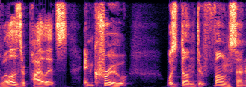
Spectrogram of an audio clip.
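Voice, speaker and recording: A man with an unremarkable speaking voice talks in a medium pitch using lively intonation. The recording is very clean with a silent background. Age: 40s. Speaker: podcast host. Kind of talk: casual chat.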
